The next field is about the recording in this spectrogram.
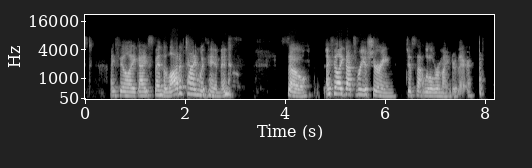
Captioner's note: laughs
